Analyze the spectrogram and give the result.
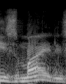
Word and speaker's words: Ismaily: E o Smiley tem uma história engraçada, porque o nome dele, Smiley, se escreve com I-S-M-A-I-L-Y. Smiley.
